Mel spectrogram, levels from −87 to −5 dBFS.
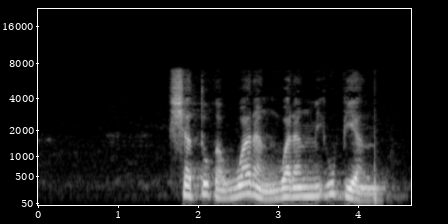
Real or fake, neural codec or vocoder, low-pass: real; none; 7.2 kHz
